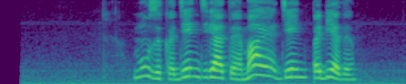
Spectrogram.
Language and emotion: Russian, positive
